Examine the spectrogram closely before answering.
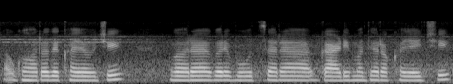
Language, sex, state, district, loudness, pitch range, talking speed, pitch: Odia, female, Odisha, Khordha, -16 LUFS, 190-195 Hz, 130 wpm, 195 Hz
